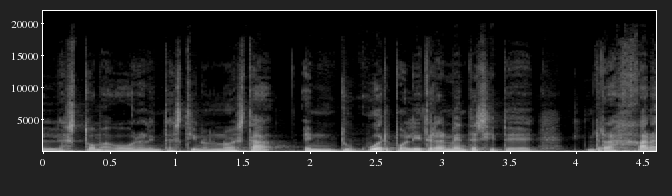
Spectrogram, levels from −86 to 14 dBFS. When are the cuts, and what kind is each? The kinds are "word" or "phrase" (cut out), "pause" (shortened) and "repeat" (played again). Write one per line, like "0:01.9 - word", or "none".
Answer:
none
